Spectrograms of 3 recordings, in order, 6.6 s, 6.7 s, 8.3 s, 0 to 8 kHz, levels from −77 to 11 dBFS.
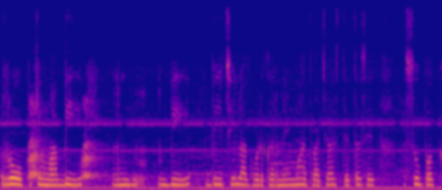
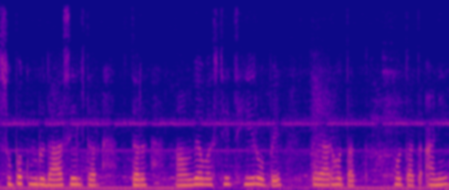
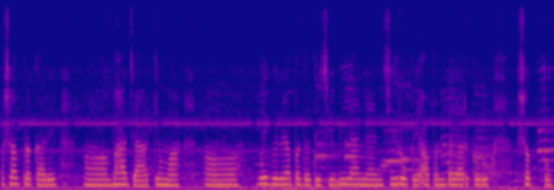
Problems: none marked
